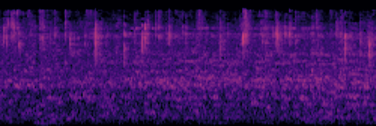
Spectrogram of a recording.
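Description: Steady rain falling on a wet road and puddles, with scattered sharp ticks of single drops striking close by.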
